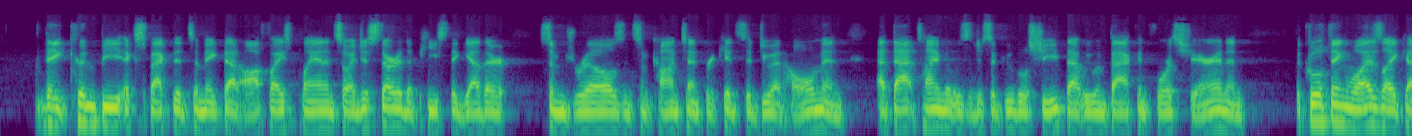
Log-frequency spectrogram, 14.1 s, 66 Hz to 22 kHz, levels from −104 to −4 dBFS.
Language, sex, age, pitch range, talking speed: English, male, 30-49, 90-100 Hz, 220 wpm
